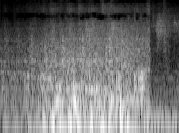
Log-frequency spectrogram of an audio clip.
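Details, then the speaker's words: Inverter generator in idle/eco mode: engine speed swells up then sags every couple of seconds instead of holding steady, classic surging; typically caused by a dirty carburetor idle (pilot) jet, so the carburetor is accessed for cleaning. "You might notice your generator revving high and then dropping repeatedly. That's classic surging."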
